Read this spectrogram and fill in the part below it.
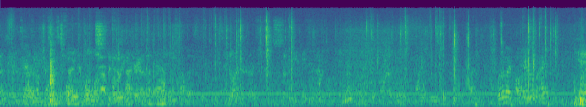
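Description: Cards are shuffled in the hands with a soft riffle.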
